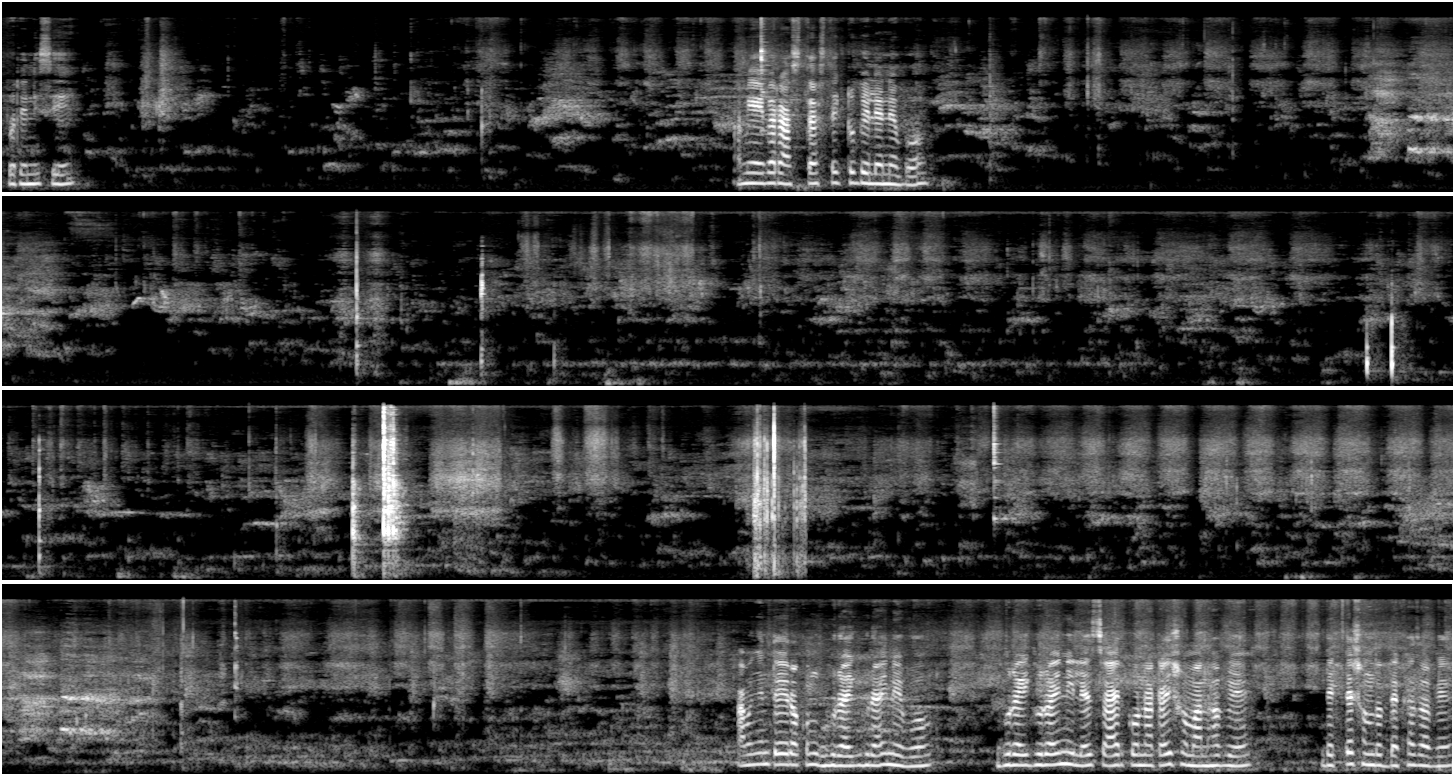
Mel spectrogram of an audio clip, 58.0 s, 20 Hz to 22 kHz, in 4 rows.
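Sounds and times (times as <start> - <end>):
rolling pin rolling dough: 38.8 - 43.7, 45.0 - 58.0.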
